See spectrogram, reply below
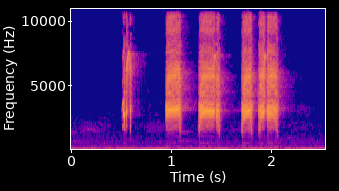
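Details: Kala teetar, or black francolin, recorded in natural surroundings in Pakistan: a thin short opening note, then four loud, grating, buzzy notes in two pairs, the final pair nearly joined, over soft low background noise.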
